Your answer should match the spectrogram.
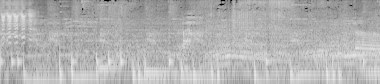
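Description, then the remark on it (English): A goat bleats several times in wavering, nasal cries, loud, over a busy background of rumbling engine noise and other clatter. “You should be putting handcuffs on that goat, not me.”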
